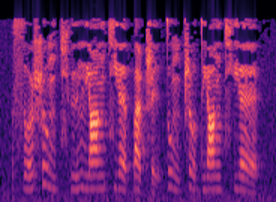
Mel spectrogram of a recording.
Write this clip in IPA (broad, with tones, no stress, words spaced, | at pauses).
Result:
sɤ˨˦ʂɤ˥˨ŋt͡ɕʰy˨˦ n̪jɑ˦ŋt͡ɕjɛ˥˨pä˥˨ʈ͡ʂḛ˨˩ɪ̯ t̪ʊ˥˨ŋʈ͡ʂɤ˥˨ t̪jɑ˦ŋt͡ɕʰjɛ˥˨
